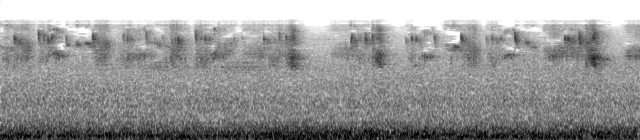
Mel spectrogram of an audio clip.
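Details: Mature male Anna's hummingbird announcing its territory, a feeder deck it held for six weeks; very high, thin scratchy buzzes and squeaks sung without pause across the whole stretch, over a steady low rumble.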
